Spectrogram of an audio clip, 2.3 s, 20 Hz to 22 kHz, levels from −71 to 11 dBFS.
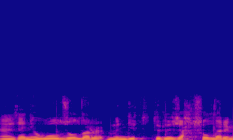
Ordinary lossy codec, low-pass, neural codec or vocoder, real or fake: none; 7.2 kHz; none; real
